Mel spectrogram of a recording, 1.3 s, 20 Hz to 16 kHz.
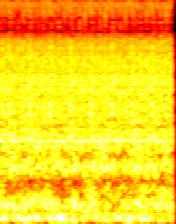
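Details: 2010 Toyota Land Cruiser after fixing a no-ignition, no-crank, no-start security fault tied to a fuse and water ingress: steady, even idle with a smooth low rumble, no knocks or misses; running normally.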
